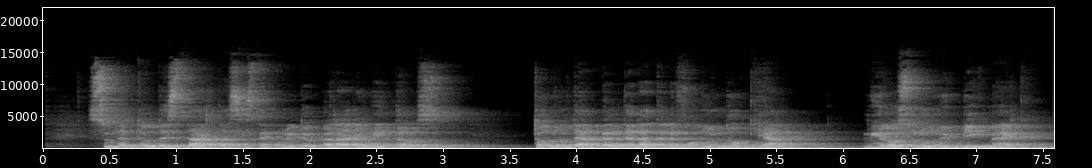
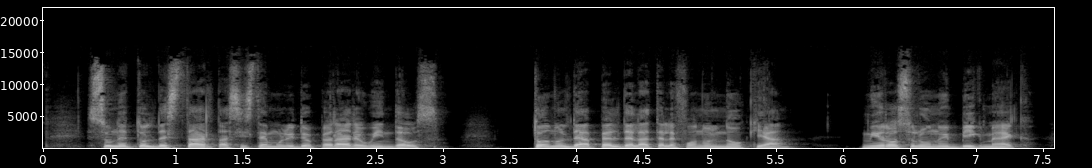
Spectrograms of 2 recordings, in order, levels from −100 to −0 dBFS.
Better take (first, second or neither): second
